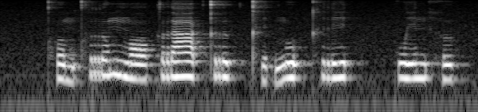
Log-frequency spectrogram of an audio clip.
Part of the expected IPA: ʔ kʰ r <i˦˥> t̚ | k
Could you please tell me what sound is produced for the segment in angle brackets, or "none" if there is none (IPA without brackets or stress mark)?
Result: i˥˩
